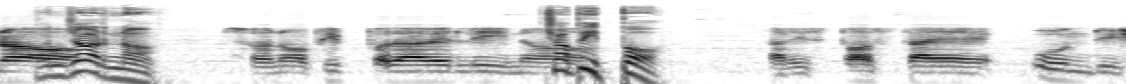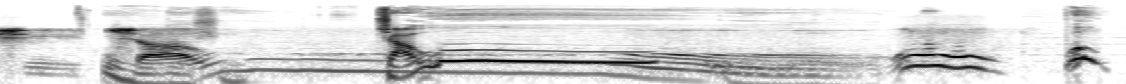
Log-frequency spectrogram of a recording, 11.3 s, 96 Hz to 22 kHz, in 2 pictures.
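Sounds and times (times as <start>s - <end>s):
speech: 0.0s - 11.2s
wolf howling: 6.2s - 10.7s.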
